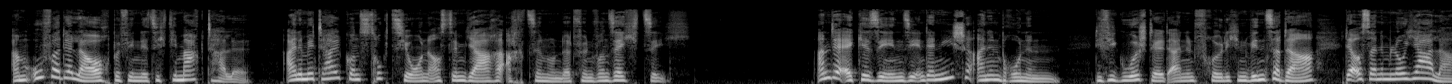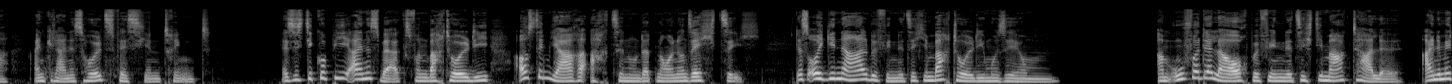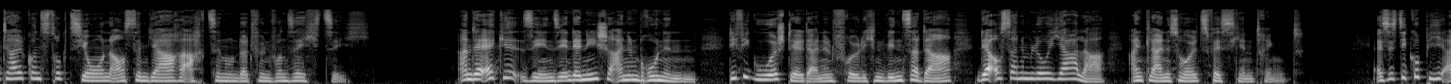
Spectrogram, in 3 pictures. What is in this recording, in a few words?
German F Docu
